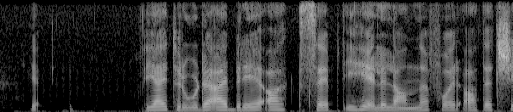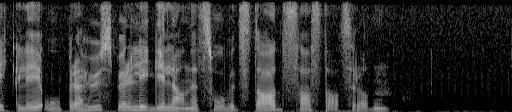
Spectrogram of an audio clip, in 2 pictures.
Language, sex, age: Norwegian, female, 54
